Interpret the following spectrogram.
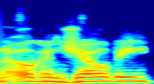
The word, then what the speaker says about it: Ogunjobi: Ogunjobi?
